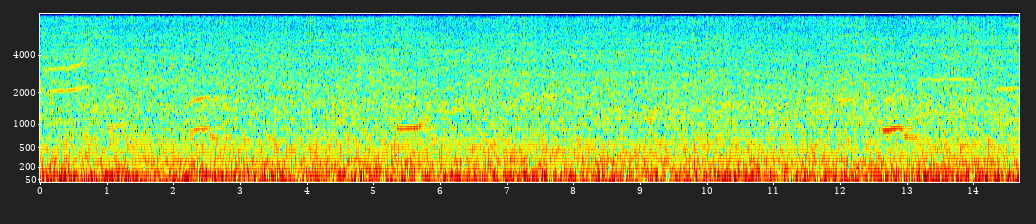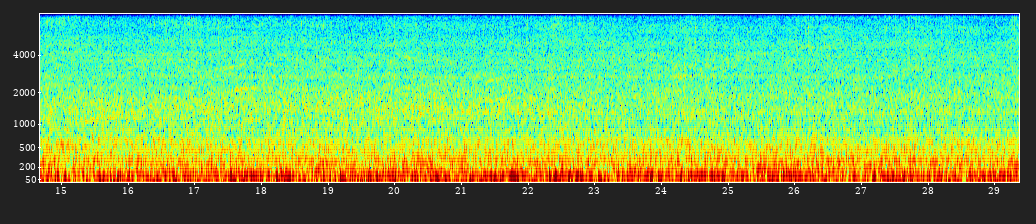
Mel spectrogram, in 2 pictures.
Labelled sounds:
0.0	0.9	killer whale, 2.1 to 6.6 kHz

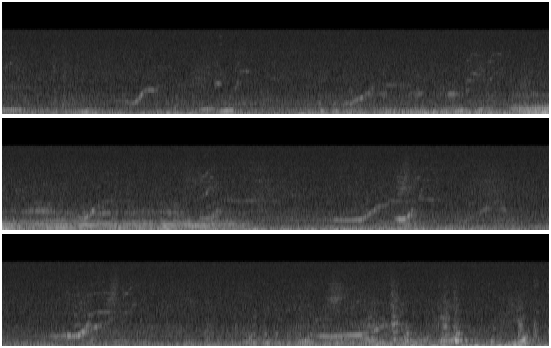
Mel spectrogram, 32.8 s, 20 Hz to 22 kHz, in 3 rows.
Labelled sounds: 2.8	3.2	humpback whale, 0.80 to 1.1 kHz
7.7	7.9	humpback whale, 0.99 to 1.2 kHz
9.8	10.0	humpback whale, 3.1 to 3.3 kHz
14.9	15.7	humpback whale, 1.0 to 2.0 kHz
18.4	18.9	humpback whale, 0.80 to 1.2 kHz
23.2	24.1	humpback whale, 1.1 to 2.6 kHz
28.1	28.7	humpback whale, 0.83 to 2.2 kHz
30.6	30.9	humpback whale, 0.93 to 1.1 kHz

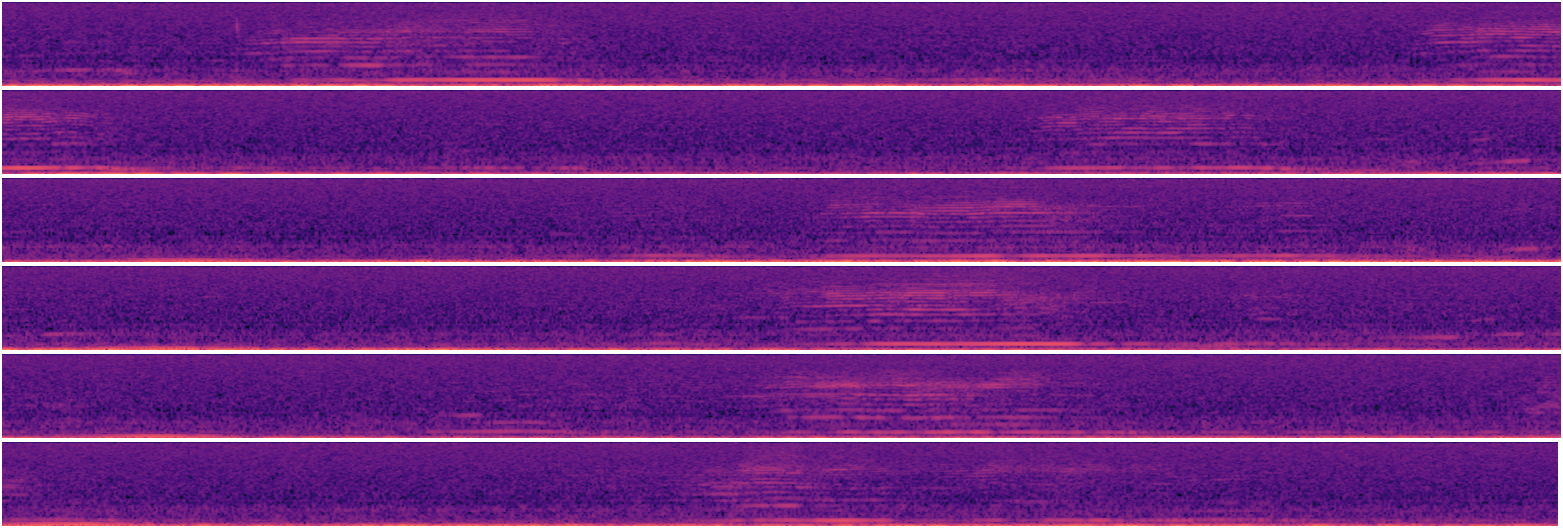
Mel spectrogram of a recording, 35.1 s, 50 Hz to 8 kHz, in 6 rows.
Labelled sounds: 0.9	2.0	humpback whale, 0.80 to 2.9 kHz
5.3	6.2	humpback whale, 1.0 to 3.9 kHz
9.7	10.5	humpback whale, 1.3 to 3.5 kHz
14.8	15.7	humpback whale, 0.80 to 3.4 kHz
20.5	21.4	humpback whale, 0.80 to 4.2 kHz
26.3	27.0	humpback whale, 0.80 to 2.9 kHz
29.1	29.3	humpback whale, 0.90 to 1.4 kHz
31.8	32.5	humpback whale, 0.93 to 3.2 kHz

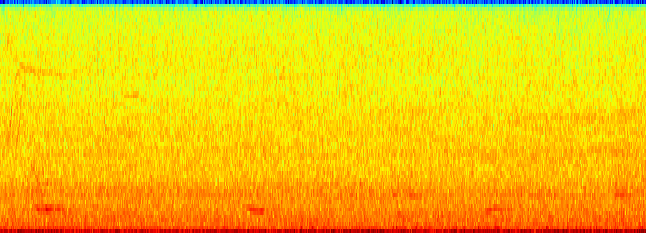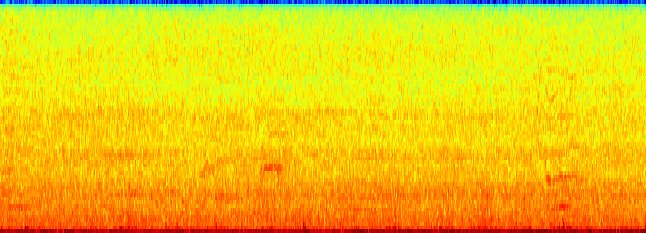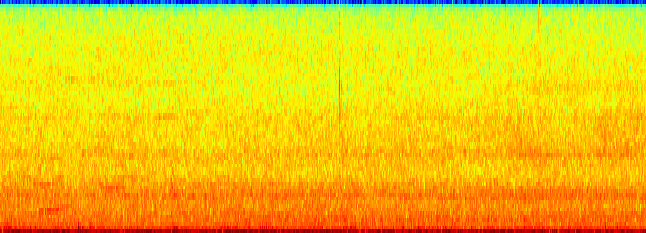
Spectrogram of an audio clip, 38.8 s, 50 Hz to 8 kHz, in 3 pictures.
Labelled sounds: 18.0	18.6	killer whale, 1.4 to 3.0 kHz

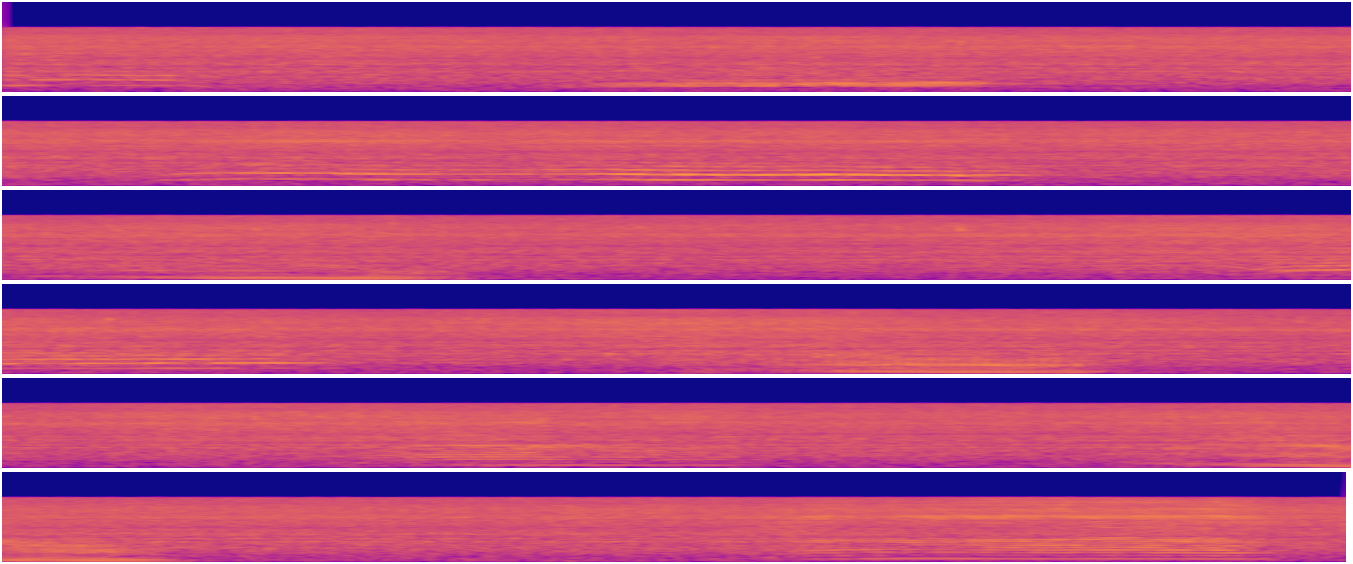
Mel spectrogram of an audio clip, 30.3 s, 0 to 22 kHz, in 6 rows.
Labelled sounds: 6.0	6.4	humpback whale, 3.1 to 3.3 kHz
21.9	22.2	humpback whale, 0.88 to 1.0 kHz
28.3	29.6	humpback whale, 0.81 to 3.6 kHz

